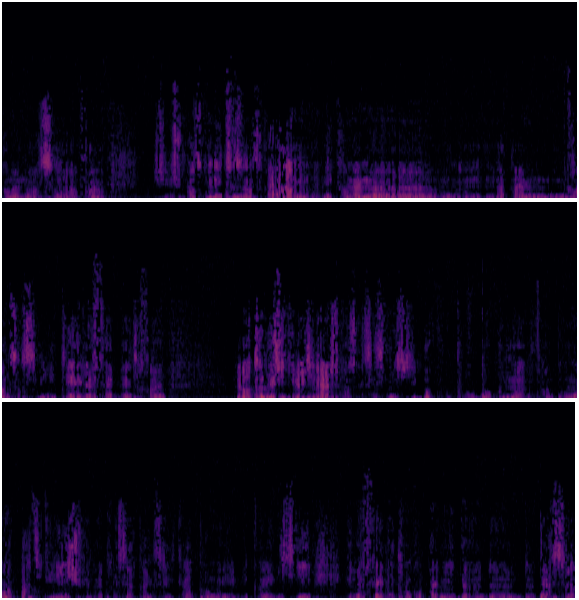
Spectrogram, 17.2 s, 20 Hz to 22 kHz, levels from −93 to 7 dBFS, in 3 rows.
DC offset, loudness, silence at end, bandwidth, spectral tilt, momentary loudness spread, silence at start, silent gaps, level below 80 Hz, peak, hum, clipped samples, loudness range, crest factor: under 0.1%; -62 LUFS; 0 s; 16 kHz; -3.5 dB/octave; 12 LU; 0 s; none; -74 dBFS; -40 dBFS; none; under 0.1%; 7 LU; 24 dB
